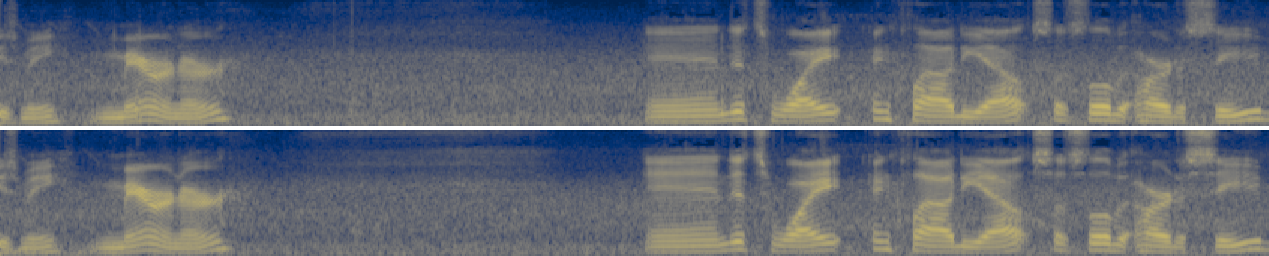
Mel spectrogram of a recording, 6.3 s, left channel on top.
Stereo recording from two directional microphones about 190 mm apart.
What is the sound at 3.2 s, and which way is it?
Speech, 5° left (ahead or behind).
